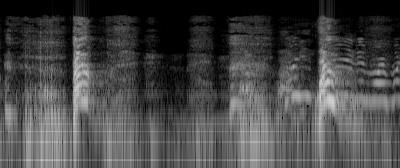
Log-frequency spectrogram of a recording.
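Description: English bulldog grumbling and growling, with a sharp bark about a second in. It sounds cross.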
